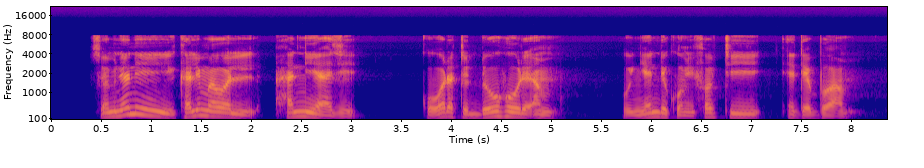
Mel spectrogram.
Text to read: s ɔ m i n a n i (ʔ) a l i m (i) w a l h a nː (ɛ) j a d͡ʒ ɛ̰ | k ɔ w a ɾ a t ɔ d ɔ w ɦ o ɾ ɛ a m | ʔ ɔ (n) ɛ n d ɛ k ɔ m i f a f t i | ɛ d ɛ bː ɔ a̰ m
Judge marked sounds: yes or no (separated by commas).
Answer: no, no, no, no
